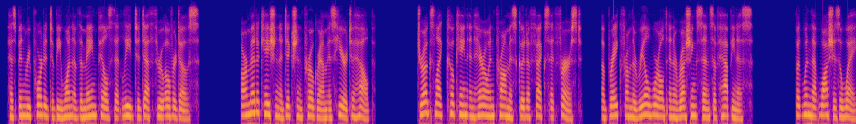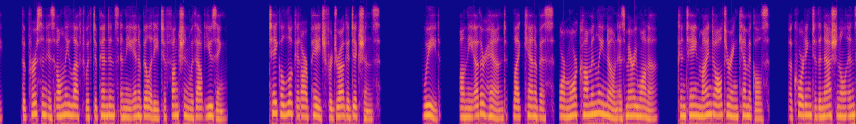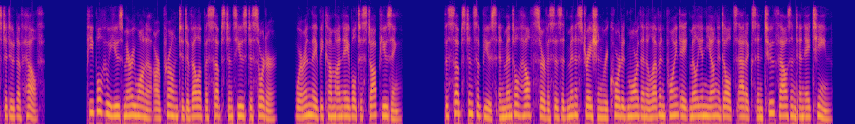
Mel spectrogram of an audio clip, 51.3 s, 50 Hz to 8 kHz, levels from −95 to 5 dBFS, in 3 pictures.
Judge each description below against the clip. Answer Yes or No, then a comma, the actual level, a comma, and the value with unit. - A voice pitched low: No, medium, 180 Hz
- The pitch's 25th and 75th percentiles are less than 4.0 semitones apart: Yes, narrow, 2.4 semitones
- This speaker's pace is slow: No, average, 160 wpm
